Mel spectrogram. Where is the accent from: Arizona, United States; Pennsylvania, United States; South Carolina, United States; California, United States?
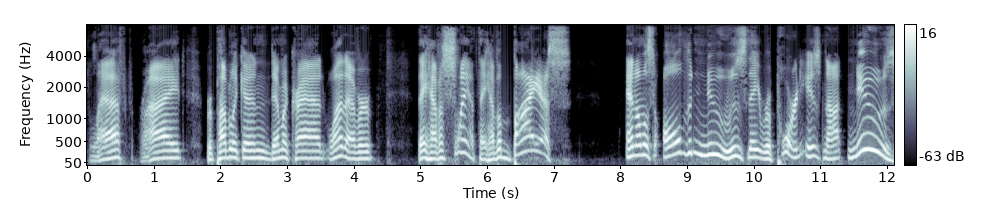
California, United States; Los Angeles; I grew up in Southern California. I grew up in the L A area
